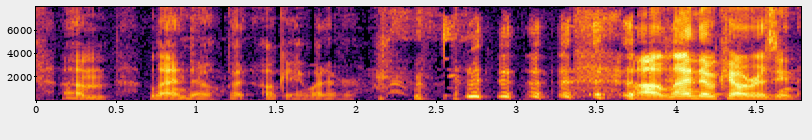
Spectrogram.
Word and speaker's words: Lando: him that we meet lon Lando Calrissian who Nando it's actually pronounced um Lando but okay whatever Lando Calrissian ah tell me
